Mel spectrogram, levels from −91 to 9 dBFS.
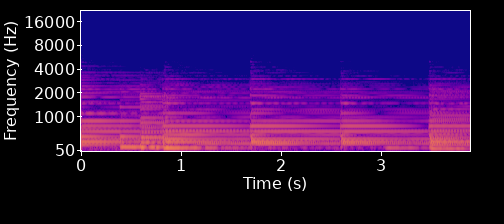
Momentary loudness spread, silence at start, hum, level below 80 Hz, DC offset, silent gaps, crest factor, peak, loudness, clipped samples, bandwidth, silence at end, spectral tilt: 10 LU; 0 s; none; -64 dBFS; under 0.1%; none; 16 dB; -18 dBFS; -34 LUFS; under 0.1%; 4.4 kHz; 0 s; -9 dB/octave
